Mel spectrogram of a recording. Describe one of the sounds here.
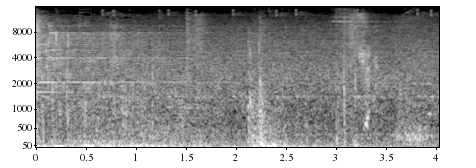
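Rocks crumble and crash down in a cloud of dust.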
